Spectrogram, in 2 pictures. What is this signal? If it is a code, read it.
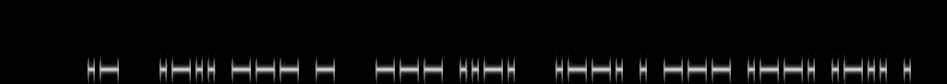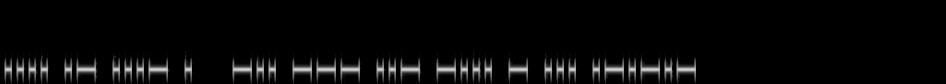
Morse code, heard as a keyed tone, about 20 wpm, 700 Hz. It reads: A LOT OF PEOPLE HAVE DOUBTS.
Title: Sentences with 5-Word Phrases - Spoken Beginning - 20wpm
